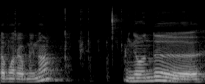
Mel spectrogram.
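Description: A man talking in Tamil, with a few computer keyboard key clicks in a short pause about a second in.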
